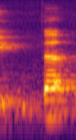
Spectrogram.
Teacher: huruf ta juga memiliki sifat syiddah ketika ditasdid makhjnya tertutup dengan sempurna sehingga bunyi Ta di sini tertahan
